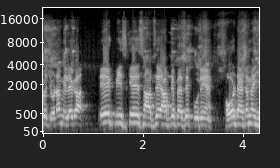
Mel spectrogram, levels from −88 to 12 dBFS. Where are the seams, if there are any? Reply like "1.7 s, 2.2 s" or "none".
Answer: none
